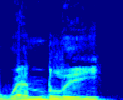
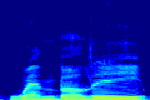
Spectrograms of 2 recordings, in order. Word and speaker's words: Wembley: Wembley, or as football fans would say, Wembley, because they always put in an extra syllable.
